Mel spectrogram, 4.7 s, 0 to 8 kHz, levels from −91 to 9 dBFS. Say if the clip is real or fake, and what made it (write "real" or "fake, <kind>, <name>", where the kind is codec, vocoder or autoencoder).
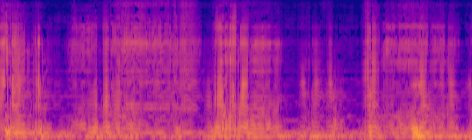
fake, vocoder, BigVGAN v2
